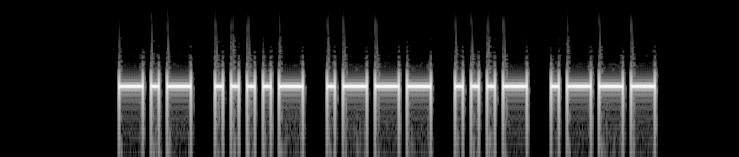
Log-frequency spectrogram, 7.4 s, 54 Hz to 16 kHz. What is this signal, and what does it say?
Morse code, heard as a keyed tone, about 15 wpm, 700 Hz. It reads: K4JVJ
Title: USA Call Signs - 6x Character Spacing - 15wpm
